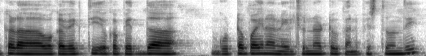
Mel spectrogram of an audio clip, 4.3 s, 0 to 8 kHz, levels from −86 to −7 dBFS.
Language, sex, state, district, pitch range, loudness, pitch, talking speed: Telugu, male, Telangana, Adilabad, 140-150 Hz, -15 LUFS, 140 Hz, 125 wpm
